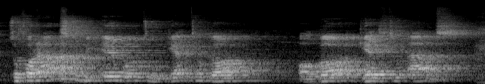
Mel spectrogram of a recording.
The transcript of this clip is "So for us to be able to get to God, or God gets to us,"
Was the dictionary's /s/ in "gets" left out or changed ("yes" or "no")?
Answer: yes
